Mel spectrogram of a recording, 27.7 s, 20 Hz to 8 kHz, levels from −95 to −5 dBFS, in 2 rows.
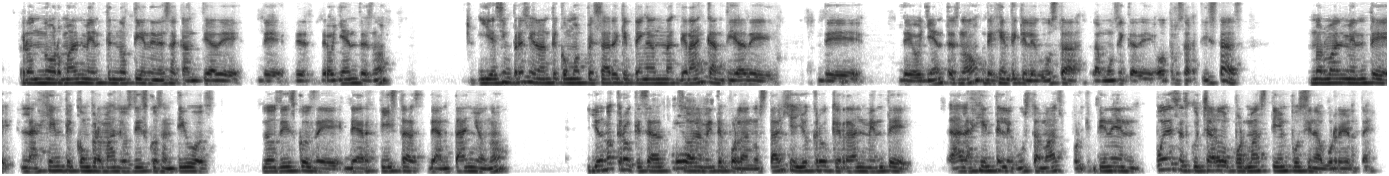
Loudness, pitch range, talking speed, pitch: -22 LUFS, 130-145 Hz, 180 wpm, 140 Hz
